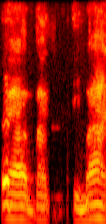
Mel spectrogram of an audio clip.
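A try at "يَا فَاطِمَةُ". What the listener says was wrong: Ya, fa panjang itu, fa-nya yang panjang. Ya, Fatimatu.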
